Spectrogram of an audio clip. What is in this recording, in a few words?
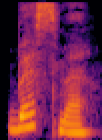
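"basmah" female name, Arabic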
